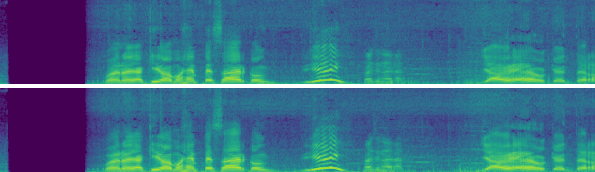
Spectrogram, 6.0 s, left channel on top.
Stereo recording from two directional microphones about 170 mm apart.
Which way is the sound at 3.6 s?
25° right (ahead or behind).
